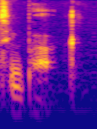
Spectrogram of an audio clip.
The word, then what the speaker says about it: Tupac: you pronounce your name Tupac Tupac mhm remember like two like two and Pock like pocket you won't go wrong just Tupac what's your best Christmas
